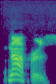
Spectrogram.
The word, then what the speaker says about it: Knoppers: His name is David Knoppers, and the K is pronounced like Knuth.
